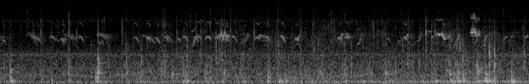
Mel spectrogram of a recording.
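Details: A group of day-old chicks cheeping, with quick high peeps in loose clusters, some louder near the end, over constant rustle and low noise.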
